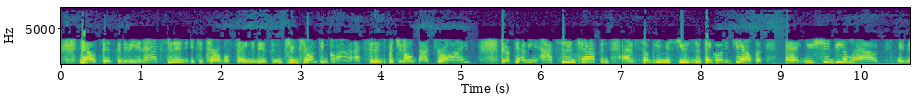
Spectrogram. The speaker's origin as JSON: {"language": "English", "region": "New York", "country": "United States", "said": "I mean, I am a New Yorker. I am concerned."}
